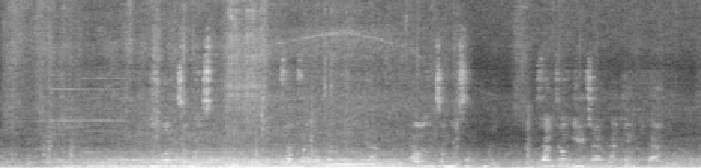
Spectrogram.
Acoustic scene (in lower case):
bus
